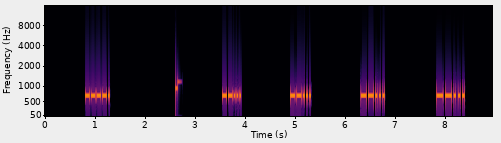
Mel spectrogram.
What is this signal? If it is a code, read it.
Morse code, heard as a keyed tone, about 38 wpm, spaced as for 8 wpm, 700 Hz. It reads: 9 7777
